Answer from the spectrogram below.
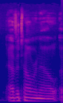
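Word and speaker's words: Avital Ronell: It came out that, am I going to say her name right? Avital Renau. – Yeah. – Avital Renau. Okay.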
